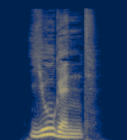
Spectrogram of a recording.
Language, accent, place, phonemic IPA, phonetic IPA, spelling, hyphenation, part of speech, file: German, Germany, Berlin, /ˈjuːɡənt/, [ˈjuːɡŋ̍t], Jugend, Ju‧gend, noun, De-Jugend.ogg
- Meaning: 1. youth (quality or state of being young; part of life following childhood) 2. youth (young people collectively)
